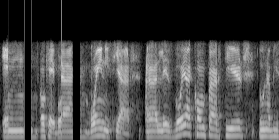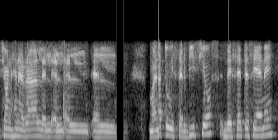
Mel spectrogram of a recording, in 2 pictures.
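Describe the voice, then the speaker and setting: Halting Canadian-accented man on a phone-like line. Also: on the high side, slight background noise. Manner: halting, hesitant, repeats words while searching for them. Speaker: webinar panelist, climate technology organisation representative. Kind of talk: informal spoken presentation with slides. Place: online webinar call. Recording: narrow tinny phone-like online connection.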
